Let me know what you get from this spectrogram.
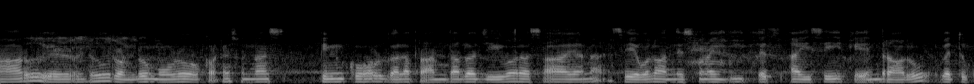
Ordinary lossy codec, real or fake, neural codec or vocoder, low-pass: none; fake; codec, 16 kHz, 4 kbps, FunCodec, trained on LibriTTS, 50 frames a second; 5.4 kHz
